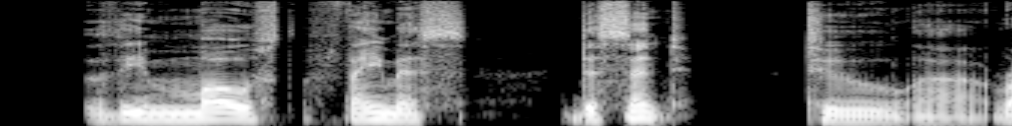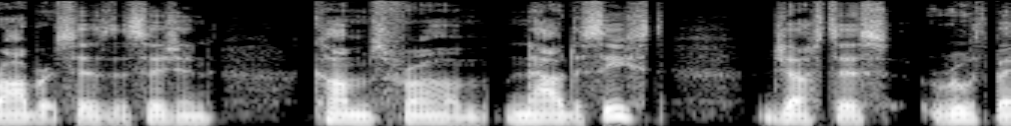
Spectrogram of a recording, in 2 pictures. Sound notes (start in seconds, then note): none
